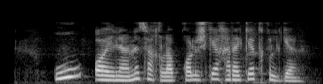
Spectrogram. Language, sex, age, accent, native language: Uzbek, female, 18-24, Andijon, Uzbek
